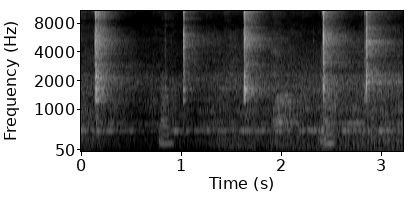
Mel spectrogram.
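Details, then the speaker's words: Krisbow pedestal fan speed switch pressed repeatedly: several light, dull clicks instead of the loud crisp snap when new; the switch no longer clicks sharply. "Jadi biasanya itu cetrek gitu, yang keras banget, strike gitu, nggak nyaring. Ini masalahnya nggak nyaring."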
